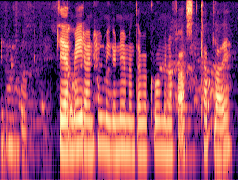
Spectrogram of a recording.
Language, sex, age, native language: Icelandic, female, 14, Icelandic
